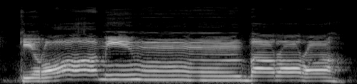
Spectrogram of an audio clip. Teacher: اخفاء شفوی ہوتا ہے، یعنی میم کی آواز کو چھپا کر پڑھیں گے، تو آواز آئے گی کرام بررہ، دونوں را کو موٹا پڑھیں گے اور جب رکیں گے تو ہا کے اوپر صفت ہمس آ جائے گی کیونکہ تا ہا بن جاتی ہے، تو پڑھیں گے کرام بررہ۔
